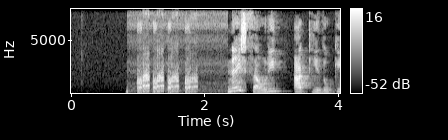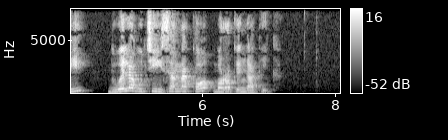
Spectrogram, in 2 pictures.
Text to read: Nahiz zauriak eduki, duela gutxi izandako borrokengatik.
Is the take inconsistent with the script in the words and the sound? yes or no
yes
